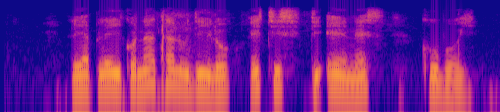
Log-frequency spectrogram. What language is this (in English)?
Esperanto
